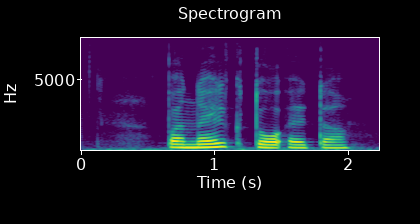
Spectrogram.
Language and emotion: Russian, neutral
